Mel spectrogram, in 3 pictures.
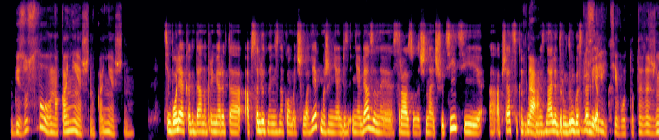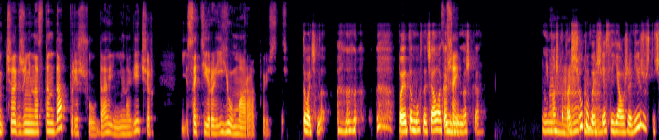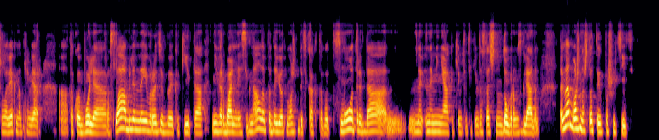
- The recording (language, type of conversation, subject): Russian, podcast, Как вы используете юмор в разговорах?
- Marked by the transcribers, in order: tapping; chuckle; grunt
